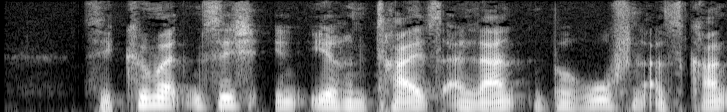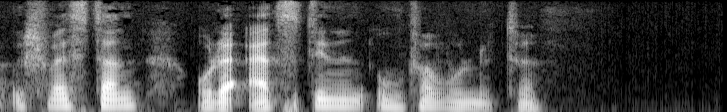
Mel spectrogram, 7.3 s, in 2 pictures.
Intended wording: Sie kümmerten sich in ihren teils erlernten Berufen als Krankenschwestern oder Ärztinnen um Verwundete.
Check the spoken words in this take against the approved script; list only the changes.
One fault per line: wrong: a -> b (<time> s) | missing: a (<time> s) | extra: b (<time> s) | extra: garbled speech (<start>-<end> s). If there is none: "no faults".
no faults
